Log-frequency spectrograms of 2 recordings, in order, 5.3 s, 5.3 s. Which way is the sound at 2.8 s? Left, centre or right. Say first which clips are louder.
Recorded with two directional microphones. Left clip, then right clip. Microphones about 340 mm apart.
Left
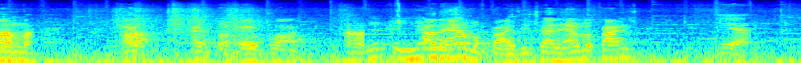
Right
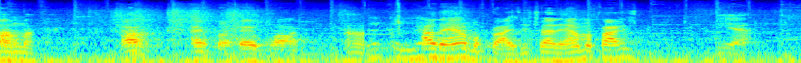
Right 6 dB; right.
